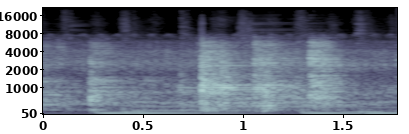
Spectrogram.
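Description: A metal lid clanks and scrapes as it is lifted off a pot steaming a pumpkin and prawn dish, giving a few sharp, close knocks in quick succession.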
